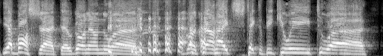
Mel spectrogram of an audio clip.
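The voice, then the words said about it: Put-on quasi-Italian New York accent. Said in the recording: “fucking quasi-Italian New York accent”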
